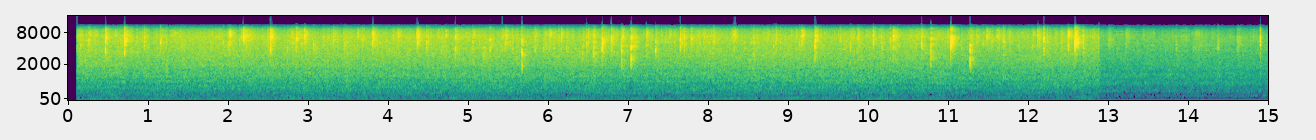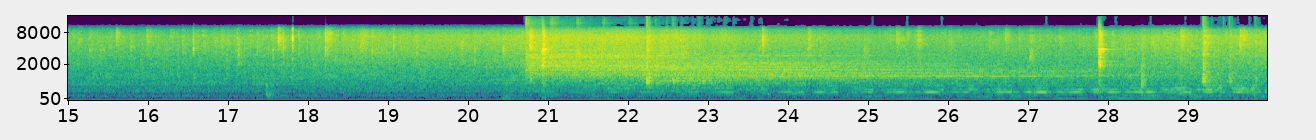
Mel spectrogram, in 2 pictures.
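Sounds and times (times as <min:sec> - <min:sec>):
steady rain: 0:00.1 - 0:29.9.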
